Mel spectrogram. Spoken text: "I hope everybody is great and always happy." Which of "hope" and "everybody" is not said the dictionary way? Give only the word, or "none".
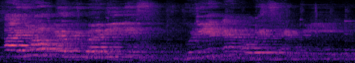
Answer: hope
